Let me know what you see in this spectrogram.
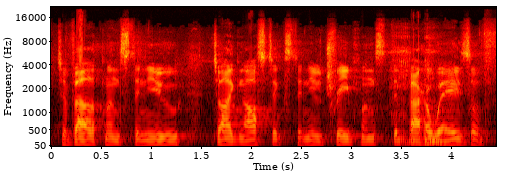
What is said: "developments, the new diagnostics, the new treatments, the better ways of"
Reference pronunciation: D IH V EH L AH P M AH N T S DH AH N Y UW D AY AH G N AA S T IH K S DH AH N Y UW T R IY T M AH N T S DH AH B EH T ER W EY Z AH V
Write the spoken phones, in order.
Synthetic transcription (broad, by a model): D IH V EH L AH P M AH N T S DH AH N Y UW D AY AH G N AA S T IH K S DH AH N Y UW T R IY T M AH N T S DH AH B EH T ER W EY Z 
